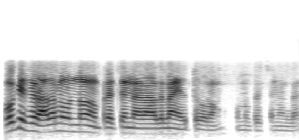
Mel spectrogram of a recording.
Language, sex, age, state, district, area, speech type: Tamil, male, 30-45, Tamil Nadu, Cuddalore, rural, conversation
